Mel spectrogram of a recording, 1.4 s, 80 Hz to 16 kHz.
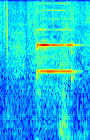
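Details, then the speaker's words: APC 1500VA UPS on battery power, after 2 hours 13 minutes running a computer: a single shrill electronic beep in a quiet room as the battery depletes and the unit shuts down. "all right it just shut off at 2 hours and 13 minutes um so let's see here now it's beeping computer shut off"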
